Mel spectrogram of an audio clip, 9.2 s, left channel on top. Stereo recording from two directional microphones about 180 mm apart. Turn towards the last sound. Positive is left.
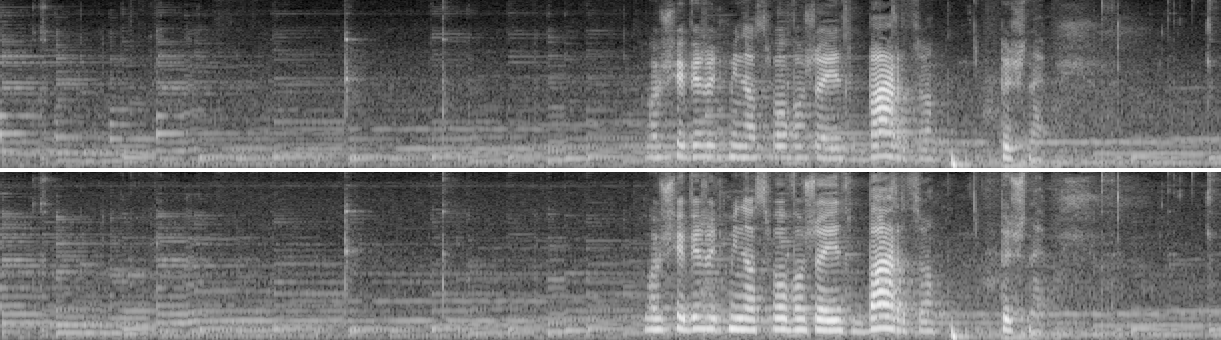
turn(degrees=-15)  # may be behind; listen again after turning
